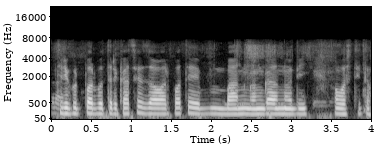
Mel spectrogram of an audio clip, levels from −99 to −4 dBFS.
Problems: constant background noise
